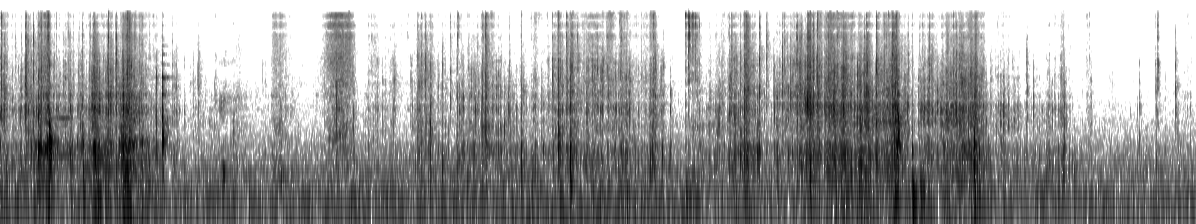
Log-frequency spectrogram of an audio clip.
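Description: Plastic vacuum packs of beef crinkling and rustling as they are handled and opened, in irregular crackles throughout.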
